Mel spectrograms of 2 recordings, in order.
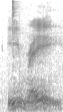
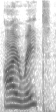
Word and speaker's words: IRAE: It's pronounced IRAE. E-Ray. Not IRAE. Yeah. Not irate.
